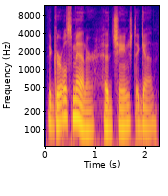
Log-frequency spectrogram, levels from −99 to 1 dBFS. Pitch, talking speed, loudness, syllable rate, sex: 120 Hz, 160 wpm, -15 LUFS, 4.5 syllables/s, male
